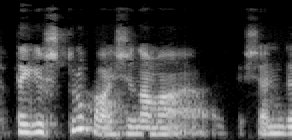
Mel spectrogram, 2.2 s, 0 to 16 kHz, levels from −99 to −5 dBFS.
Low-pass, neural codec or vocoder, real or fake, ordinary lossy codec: 14.4 kHz; none; real; MP3, 64 kbps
